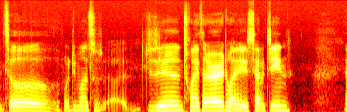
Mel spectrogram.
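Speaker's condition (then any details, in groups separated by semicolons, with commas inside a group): Brain injury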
